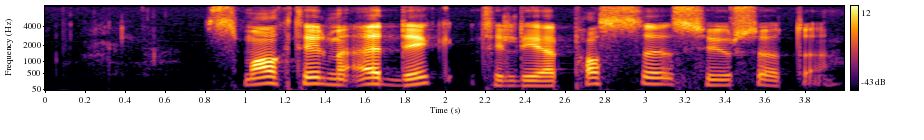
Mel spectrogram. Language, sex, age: Norwegian, male, 34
